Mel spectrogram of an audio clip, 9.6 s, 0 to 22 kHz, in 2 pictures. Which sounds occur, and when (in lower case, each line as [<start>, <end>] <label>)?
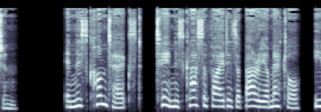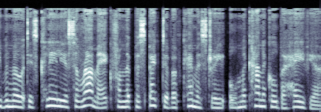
[0.00, 0.32] speech synthesizer
[0.98, 2.18] speech synthesizer
[2.39, 4.55] speech synthesizer
[4.77, 9.64] speech synthesizer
